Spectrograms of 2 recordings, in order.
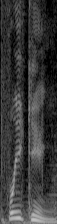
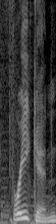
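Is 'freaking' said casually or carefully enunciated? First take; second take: enunciated; casual. First: The word is said with careful, crisp enunciation. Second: The word is said casually and loosely. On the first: The speaker calls it wrong. "she says freaking, which is weird" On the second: The speaker calls it right. "she doesn't say freaking"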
